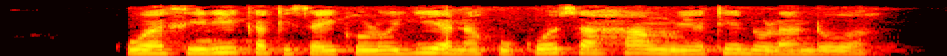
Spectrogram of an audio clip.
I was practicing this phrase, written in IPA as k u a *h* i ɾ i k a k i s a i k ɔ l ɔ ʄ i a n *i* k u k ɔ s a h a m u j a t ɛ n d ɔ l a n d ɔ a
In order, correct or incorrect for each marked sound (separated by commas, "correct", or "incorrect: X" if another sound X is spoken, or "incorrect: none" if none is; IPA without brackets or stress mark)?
incorrect: θ, incorrect: a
